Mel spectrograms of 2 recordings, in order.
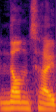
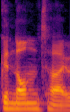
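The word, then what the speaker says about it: Gnonto: the pronunciation uh remember nonto the G silent right so it's not gononto as I've heard people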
